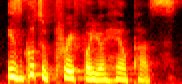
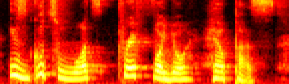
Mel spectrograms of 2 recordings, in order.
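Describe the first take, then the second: First: Said in the usual way. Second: Slow, spaced-out "Pray for your helpers"; emphatic repetition. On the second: Real, not acted. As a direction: quiz on "what", then land "Pray" firmly. Repeats advice as call for answer.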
